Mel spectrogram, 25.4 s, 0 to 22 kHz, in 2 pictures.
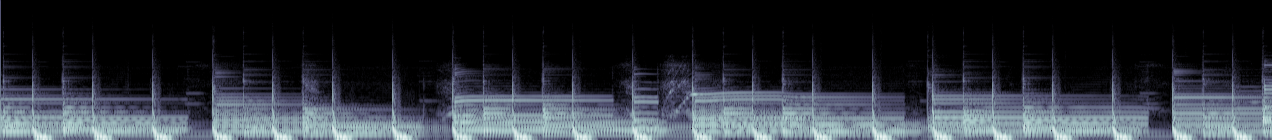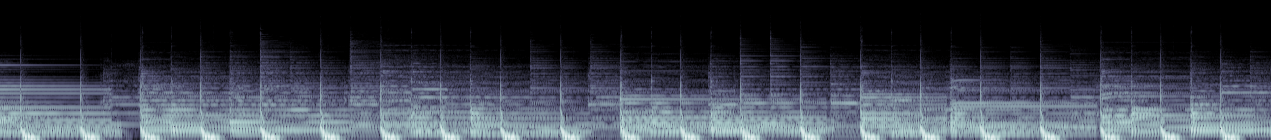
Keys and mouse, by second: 0.1 click, 0.6 [, 1.0 [, 1.1 click, 1.6 ctrl+z, 1.8 click, 1.8 [, 2.2 ctrl+z, 2.3 [, 2.6-3.8 drag, 4.7-6.5 middle drag, 6.9 middle click, 8.6 ], 8.9 ], 9.0 ], 9.1 click, 9.8 click, 10.5 ctrl+z, 10.8 ctrl+z, 11.0 [, 11.1 click, 11.6 ctrl+z, 12.2 ctrl+z, 12.3 click, 12.3 [, 12.6 click, 12.9 click, 13.3 click, 13.8 click, 14.5 click, 14.9 ctrl+z, 15.4 ctrl+z, 15.5 ctrl+z, 15.8 click, 16.8 click, 17.5 ctrl+z, 17.8 click, 19.0 click, 20.3 click, 20.8 click, 21.3 click, 21.5 click, 21.8 click, 22.1 click, 22.4 click, 23.8 ctrl+z, 24.2 click, 24.8 ctrl+z, 25.0 click.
